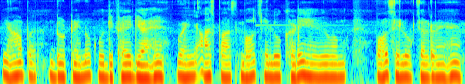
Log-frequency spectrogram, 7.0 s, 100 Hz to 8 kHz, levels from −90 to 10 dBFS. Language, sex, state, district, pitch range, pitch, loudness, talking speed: Hindi, male, Bihar, Darbhanga, 145-150 Hz, 145 Hz, -15 LUFS, 190 wpm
